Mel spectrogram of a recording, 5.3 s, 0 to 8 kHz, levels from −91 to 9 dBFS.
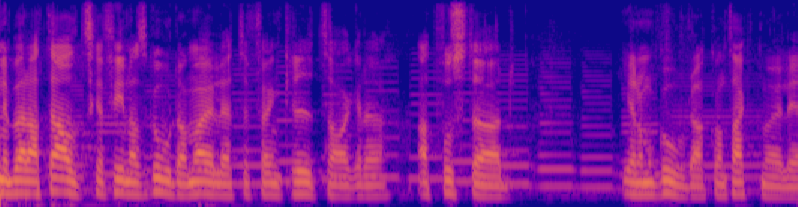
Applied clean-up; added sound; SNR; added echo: none; Wind instrument, woodwind instrument; 19 dB; none.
